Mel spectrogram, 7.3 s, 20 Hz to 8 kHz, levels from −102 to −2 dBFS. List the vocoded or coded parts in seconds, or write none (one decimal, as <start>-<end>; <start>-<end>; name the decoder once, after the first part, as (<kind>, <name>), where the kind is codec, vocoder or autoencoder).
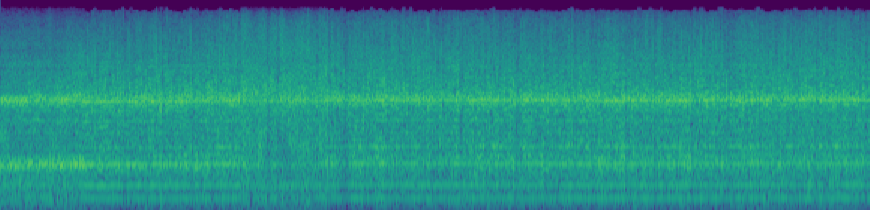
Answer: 0.0-0.7 (codec, ZipCodec); 2.0-2.7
